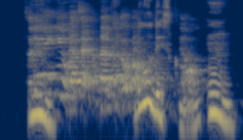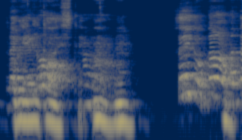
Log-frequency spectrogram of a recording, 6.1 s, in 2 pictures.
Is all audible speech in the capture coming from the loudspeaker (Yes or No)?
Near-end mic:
No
